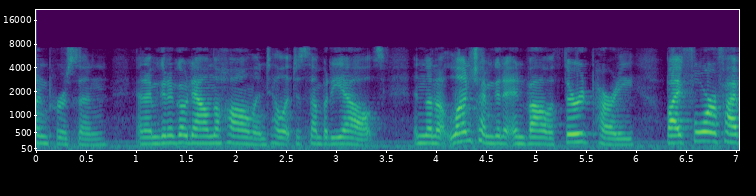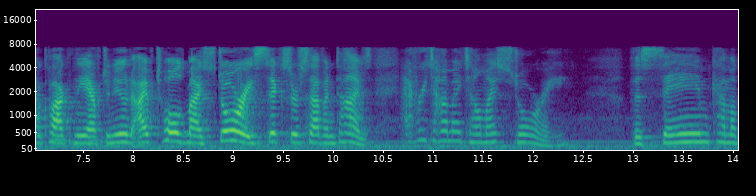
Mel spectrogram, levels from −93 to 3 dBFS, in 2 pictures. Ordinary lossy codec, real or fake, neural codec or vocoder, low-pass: AAC, 32 kbps; real; none; 7.2 kHz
